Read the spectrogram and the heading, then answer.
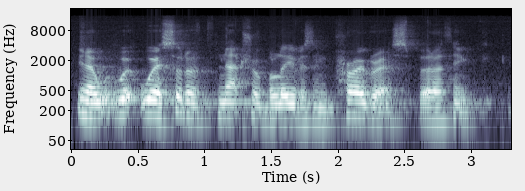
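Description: A man's voice: mid-range voice, brisk, darkish tone. A man, a former diplomat speaking bluntly as a guest at a panel talk in a lecture room. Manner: blunt, opinionated, speaks in short punchy statements. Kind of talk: panel conversation. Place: lecture room with a seated audience.

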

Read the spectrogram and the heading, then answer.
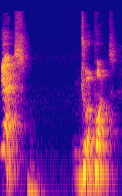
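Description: A man playing a smug, sharp intellectual. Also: drawn-out words, exaggerated voice. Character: smug male intellectual TV debater. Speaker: debate guest. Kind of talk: stage play acting. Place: small stone-walled theater stage. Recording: roomy, distant stage sound.

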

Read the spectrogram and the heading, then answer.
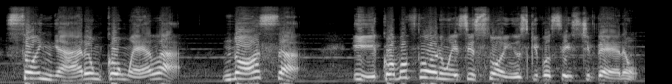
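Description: A woman's voice: fairly high pitch, big pitch swings, slow, soft background music. A woman voicing an anguished, tearful aunt with startled exclamations in a radio soap. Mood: surprised, curious. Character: anguished, tearful aunt hiding a family secret. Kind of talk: amateur radio soap acting.

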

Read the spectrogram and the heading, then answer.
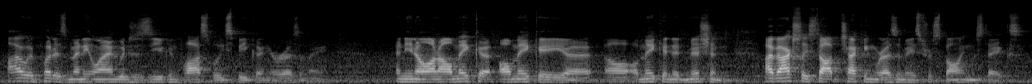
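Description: A man's voice: medium pitch, a little fast, a bit bright, a little hiss or hum. A man in his thirties whose first language is French, answering student questions on a panel in a lecture room at a table mic, earnest and emphatic. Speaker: panelist, public servant. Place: university lecture room, indoors. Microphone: table microphone, seated.

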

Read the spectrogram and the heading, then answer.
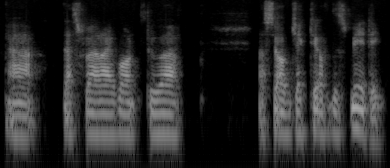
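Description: Middle-aged man from Sri Lanka, interview guest, low-pitched, halting, muffled headset audio. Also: flat delivery, a little mellow. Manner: hesitant, many fillers and restarts. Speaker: guest accountant. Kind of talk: interview answers. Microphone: headset on video call.

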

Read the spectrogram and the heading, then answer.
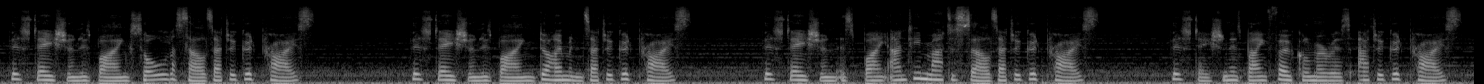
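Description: A woman voicing a helpful spaceship computer assistant, making measured, informative scripted announcements for a game. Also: fairly low pitch, darkish tone, close to an everyday voice. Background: music behind the voice.

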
